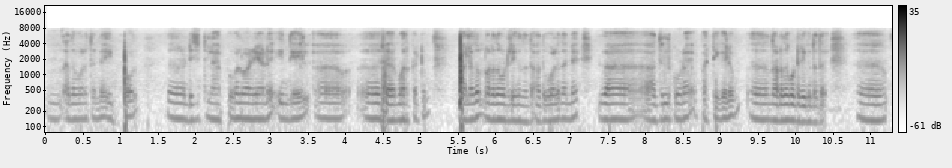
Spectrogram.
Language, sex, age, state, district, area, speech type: Malayalam, male, 30-45, Kerala, Palakkad, urban, spontaneous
